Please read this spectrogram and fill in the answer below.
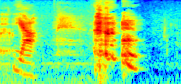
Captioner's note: clearing throat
